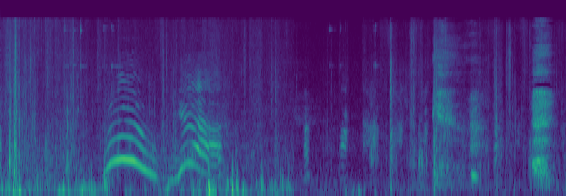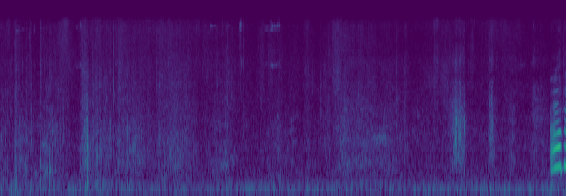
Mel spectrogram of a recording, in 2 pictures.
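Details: Arabian horse in its field, galloping and bucking in high spirits alongside pasture mates; an arching, wavering, harmonic whinny rises and falls over about two seconds, followed by scattered thuds of hooves and brief outdoor noise.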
